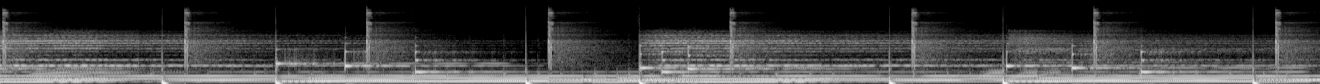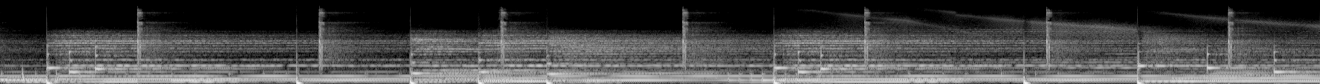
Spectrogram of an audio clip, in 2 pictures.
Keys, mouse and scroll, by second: 1.2-1.9 scroll up 2, 2.4-2.8 scroll up 1, 3.2-3.5 scroll down 1, 4.5 click, 6.6 click, 7.9 click, 8.5 KP_2, 9.9-10.2 scroll down 2, 10.5-11.3 scroll up 4, 11.8 scroll up 2, 12.7 scroll down 2, 14.1 click, 15.8 click, 17.4 scroll up 1, 18.1 scroll down 2, 18.6 scroll up 1, 18.8-19.9 scroll down 1, 19.9 click, 21.4 click, 23.1 click, 24.3 scroll up 1, 25.8 Escape.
